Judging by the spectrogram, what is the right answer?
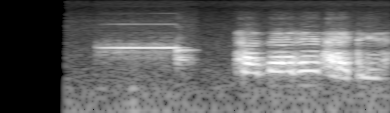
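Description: A phone call is dialed: a steady tone holds for about half a second, then after a brief gap a burst of tones and ringing follows. The sounds are loud and close, with no talk.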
